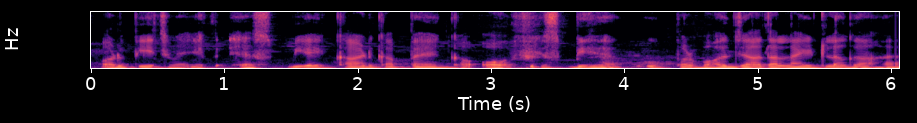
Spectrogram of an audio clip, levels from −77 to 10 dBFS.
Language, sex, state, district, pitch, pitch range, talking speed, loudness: Hindi, male, Bihar, Patna, 125 Hz, 125-135 Hz, 170 wpm, -17 LUFS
